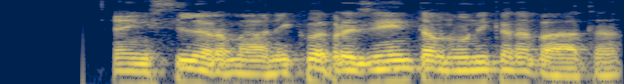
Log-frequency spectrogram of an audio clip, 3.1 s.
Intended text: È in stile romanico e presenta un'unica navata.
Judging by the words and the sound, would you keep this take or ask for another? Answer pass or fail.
pass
